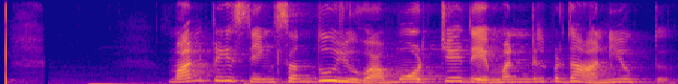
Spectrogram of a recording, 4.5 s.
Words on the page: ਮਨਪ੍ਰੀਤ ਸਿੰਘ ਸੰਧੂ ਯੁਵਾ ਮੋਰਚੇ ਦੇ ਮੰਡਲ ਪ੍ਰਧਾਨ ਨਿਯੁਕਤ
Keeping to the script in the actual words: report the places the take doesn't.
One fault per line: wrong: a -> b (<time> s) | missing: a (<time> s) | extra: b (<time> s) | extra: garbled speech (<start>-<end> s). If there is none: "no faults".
no faults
